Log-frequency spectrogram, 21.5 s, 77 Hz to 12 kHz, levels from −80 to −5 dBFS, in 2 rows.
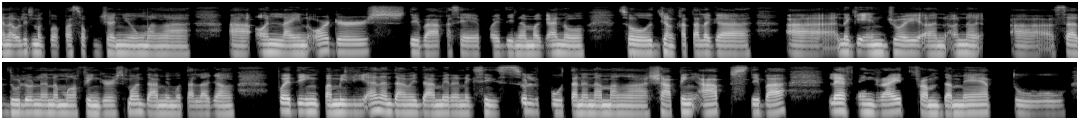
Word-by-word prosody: na 130 -1 0
ulit 135 +1 -5
magpapasok 130 -1 -5
diyan 125 0 -1
'yung 120 0 -1
mga, 115 -1 -3 0.3
ah, 120 -1 0
online 125 -2 +1
orders, 140 - +1
'di 135 - 0
ba, 120 -1 -1
kasi 120 -1 -4
puwede 120 0 -4
na 120 0 0
mag-ano, 120 0 0 0.3
so 130 -2 +2
diyan 125 0 0
ka 130 +3 -4
talaga, 120 -1 +1 0.3
ah, 120 -1 +1
nag-e-enjoy 130 -1 +1
an 120 0 -1
ano, 125 -1 -2 0.4
ah, 115 -2 -5
sa 130 -2 +1
dulo 130 0 0
na 130 -1 0
ng 125 -1 +1
mga 125 - -3
fingers 125 0 -2
mo 140 - +2
ang 140 - -2
dami 120 -1 +1
mo 120 - -1
talagang 120 0 -1 0.4
puwedeng 145 -2 +3
pamilian, 135 +2 +1
ang 140 - 0
dami-dami 130 -1 +1
rin 125 0 -1
nagsisisulputan 130 +1 -2
na 125 -1 +1
ng 120 - +1
mga 120 0 -1
shopping 140 +4 +2
apps 135 +2 +3
'di 135 -1 -2
ba, 130 +3 +5 0.4
left 150 -1 +6
and 135 -2 -2
right 135 +3 +6
from 125 -2 +2
damit 125 +2 +1 0.2
to 120 -1 -7
125 Hz, 150 wpm, -25 LUFS, 120-135 Hz, 0.4 s, left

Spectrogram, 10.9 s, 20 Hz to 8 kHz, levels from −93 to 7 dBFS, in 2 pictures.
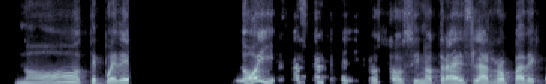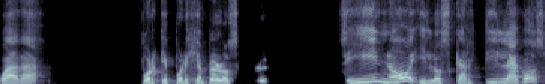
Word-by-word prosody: No, 180 - -4
te 165 - -1
puede 195 +8 +1 1.1
No, 330 -5 +5
y 315 -8 0
es 230 +2 -9
bastante 250 -2 -8
peligroso, 230 - -7
si 195 +3 -7
no 195 +1 -4
traes 215 +2 +1
la 180 -5 +3
ropa 190 +6 0
adecuada, 185 -1 +1 1.0
porque, 200 -1 +3
por 195 +1 +1
ejemplo, 220 +4 +2
los 205 -2 +5 0.2
l 390 - -6 0.8
sí, 265 +10 0
¿no?, 280 +6 +5
y 215 -6 -3
los 185 -1 -1
cartílagos, 250 - -1
210 Hz, 130 wpm, -24 LUFS, 190-250 Hz, 1.1 s, No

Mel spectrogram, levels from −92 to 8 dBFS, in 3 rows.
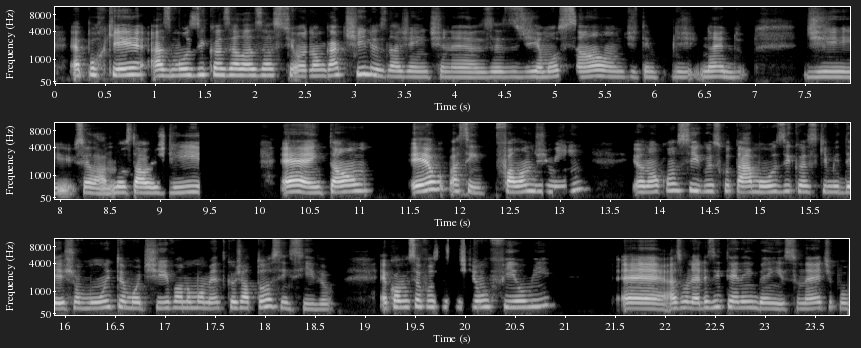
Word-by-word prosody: É 235 - +3
porque 260 +1 +3
as 230 +1 +3
músicas 255 +1 +1
elas 245 0 +3
acionam 230 -2 -2
gatilhos 260 0 0
na 210 -2 -2
gente, 195 -1 -7
né, 185 -1 -5
às 180 - -10
vezes 190 0 -6
de 195 +1 -5
emoção, 200 +1 -2
de 190 -1 -16
tep 190 -1 -10
de 190 0 -11
né, 200 +1 -2 0.8
de 190 0 -5
sei 205 - +1
lá, 185 - +1
nostalgi 200 +1 +1 0.8
é, 225 -2 +9
então, 230 +6 +3 0.4
eu, 385 -9 +7
assim, 225 -6 -3
falando 225 +2 +4
de 245 -1 -8
mim, 220 0 -5 0.7
eu 220 0 +1
não 225 +2 +1
consigo 265 0 -2
escutar 240 -2 0
músicas 230 +1 -2
que 225 - -9
me 220 0 -3
deixam 215 +1 -1
muito 225 +5 -3
emotiva 220 0 -3
no 225 - -4
momento 220 -1 -5
que - - -7
eu - - +3
já 225 0 +2
tô 245 +5 -1
sensível. 195 -6 -10 0.4
É - - 0
como 250 0 +1
se 275 - 0
eu 265 - -2
fosse 255 -1 -4
assistir 245 0 -8
um 255 +1 -1
filme 260 +4 -4 0.7
eh, 205 -2 +5
as 210 +2 -1
mulheres 230 0 -1
entendem 235 -2 -3
bem 205 -3 -4
isso, 190 +1 -11
né. 200 +2 -2
Tipo, 215 -2 -11
225 Hz, 155 wpm, -21 LUFS, 200-245 Hz, 0.8 s, é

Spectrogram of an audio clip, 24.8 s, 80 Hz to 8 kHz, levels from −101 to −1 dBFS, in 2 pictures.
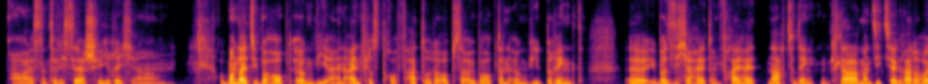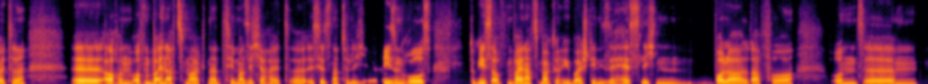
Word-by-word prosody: Oh, 90 0 -6
das 90 - -6
ist - - -12
natürlich 90 +2 -7
sehr 90 0 +1
schwierig, 95 0 -3
ähm. - - -12 0.6
Ob - - -9
man 100 -1 +6
da 95 - +10
jetzt 95 0 +4
überhaupt 95 +2 0
irgendwie 90 -1 -1
einen 90 +5 -4
Einfluss 95 0 -2
drauf 85 -1 -11
hat 95 +1 -3
oder 85 +1 -4
ob's - - -4
da - - -3
überhaupt 90 0 -5
dann 90 - -4
irgendwie 95 -1 -7
bringt, 95 +2 -4 0.6
äh, 90 -2 +2
über 90 -1 -1
Sicherheit 90 -2 -2
und 90 +2 -10
Freiheit 90 -1 0
nachzudenken. 90 -2 -3
Klar, 100 +2 +4
man 95 -1 -2
sieht's 95 +1 -7
ja 95 - +4
gerade 95 -1 +1
heute, 115 +5 +1 0.6
äh, 95 0 +8
auch 100 0 +5
im 95 -1 -2
aufm 105 -4 +1
Weihnachtsmarkt, 90 0 +2
ne, 105 0 -1
Thema 100 -2 -2
Sicherheit, 95 -4 -4
äh, 90 -1 -3
ist 95 - -5
jetzt 100 -1 -2
natürlich 95 -1 -6 0.2
riesengroß. 110 -1 +3 0.5
Du - - -8
gehst 100 0 +2
aufm 100 -1 -1
Weihnachtsmarkt 100 0 +3
und 100 - -5
überall 100 -2 0
stehen 100 0 -4
diese 95 0 -5
hässlichen 105 - -5 0.3
Boller 100 -3 +5
davor. 95 +2 -1 0.5
Und, 100 -1 -3
ähm, 95 0 +1
95 Hz, 150 wpm, -24 LUFS, 90-100 Hz, 0.6 s, da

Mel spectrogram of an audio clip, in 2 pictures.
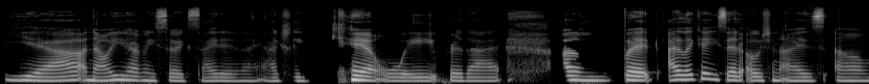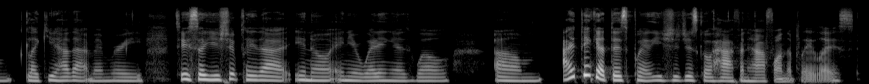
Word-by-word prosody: Yeah, 190 -1 -1
and 195 - -2
now 180 -1 -1
you 210 +1 0
have 190 -2 -3
me 180 -2 -4
so 170 +1 -2
excited, 160 0 -5
and 160 - -10 0.2
I 165 - -11
actually 165 -1 -10 0.4
can't 200 -4 +6
wait 165 0 -5
for 175 -1 -4
that. 165 +1 -8 0.6
Um, 185 -3 0
but 195 -2 +2
I 205 +3 +1
like 220 +1 -1
how 270 - 0
you 240 -3 -3
said, 200 -3 +3
Ocean 180 +1 -4
Eyes. 170 -1 +1
Um, 170 0 -6 0.2
like, 170 -3 -2
you 195 - +2
have 175 +1 -2
that 180 0 -3
memory. 170 +1 -5 0.3
So 240 - +3
so 230 +1 +9
you 210 -1 +6
should 240 +2 0
play 210 -2 +2
that, 190 +1 0
you 205 -1 +1
know, 180 -2 +1
in 190 +1 -3
your 180 -2 -1
wedding 170 0 -2
as 165 0 -6
well. 170 0 -6 0.4
Um, 170 0 -3 0.2
I 315 - +7
think 440 +4 +8
at 225 - +8
this 195 -2 +8
point, 180 -3 -3
you 190 - -1
should 185 +1 -4
just 190 -1 +2
go 170 - -3
half 160 -1 -1
and 165 - -2
half 150 0 -3
on 125 - -3
the - - -9
playlist. - - -7
175 Hz, 205 wpm, -27 LUFS, 165-195 Hz, 0.6 s, so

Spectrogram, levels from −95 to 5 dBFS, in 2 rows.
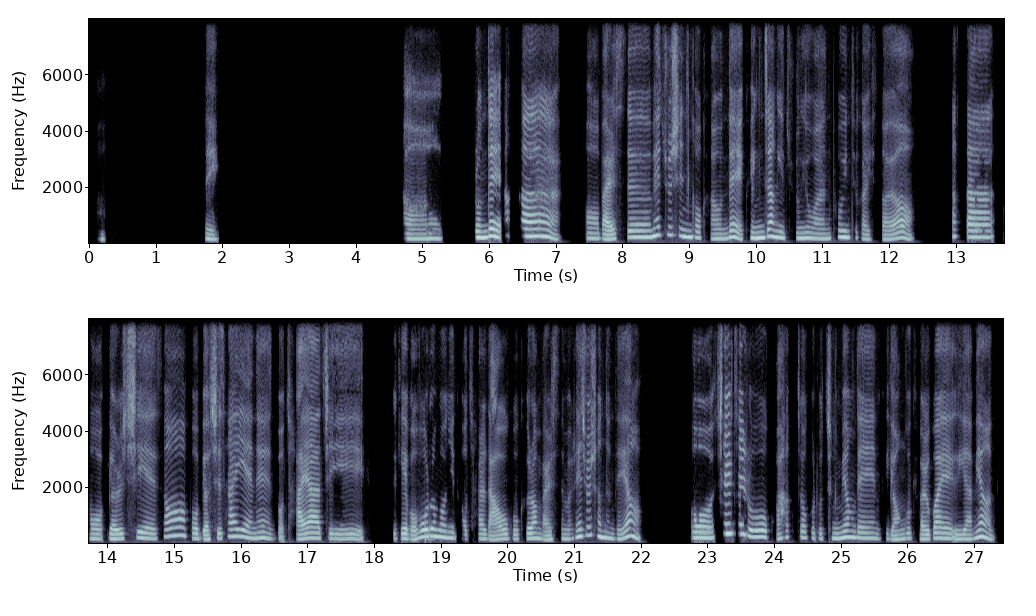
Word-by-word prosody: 음. 155 - -9 1.5
네. 160 -3 -2 2.8
아 170 -1 -1 0.7
그런데 220 +2 +6
아까 255 - +2 0.4
어 185 -1 -3
말씀해 225 - +2
주신 295 -6 0
것 210 -3 -2
가운데 170 +3 +1
굉장히 210 +2 +4
중요한 185 -3 -2
포인트가 215 -6 -1
있어요. 160 +4 -2 0.6
아까 225 -2 +2
뭐 170 -1 -2
10 165 0 +3
시에서 205 +10 -1
뭐 180 -2 -1
몇 155 -3 0
시 175 +2 -1
사이에는 205 -6 0
뭐 - - -5
자야지 170 -1 0 0.4
그게 175 +1 0
뭐 150 -2 -1
호르몬이 235 -3 +3
더 160 - -11
잘 170 +2 -6
나오고 160 +3 -1
그런 185 +2 0
말씀을 165 +3 -5
해 240 +2 +3
주셨는데요. 240 - 0 0.7
어 205 -1 +3
실제로 325 -11 +2
과학적으로 195 -1 -6
증명된 190 -1 -1
그 170 - -11
연구 155 +5 -2
결과에 180 +2 0
의하면 165 +5 +1
190 Hz, 200 characters per minute, -22 LUFS, 170-225 Hz, 2.8 s, 그런데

